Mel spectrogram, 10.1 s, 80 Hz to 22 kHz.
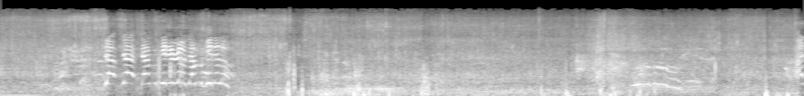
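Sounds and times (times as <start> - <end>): water rushing down slide: 0.0 - 10.0.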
